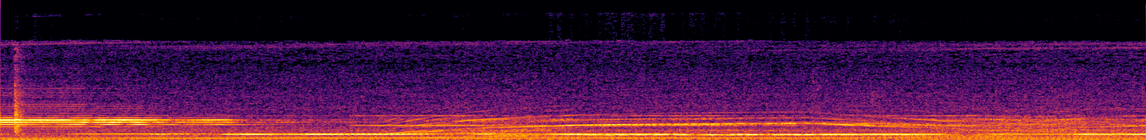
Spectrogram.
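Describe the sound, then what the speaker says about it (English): Emergency vehicle sirens wail in a racing video game, rising and falling over a constant loud engine drone, with several overlapping tones sweeping through. "there's a lot of different sirens going on as well"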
